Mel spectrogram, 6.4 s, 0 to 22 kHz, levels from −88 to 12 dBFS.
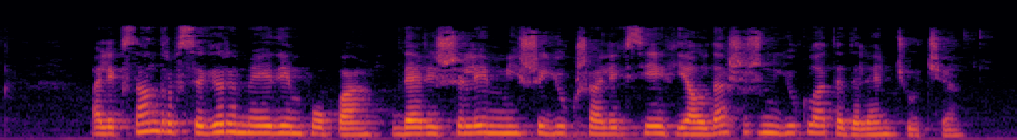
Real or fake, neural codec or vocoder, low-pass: fake; vocoder, 44.1 kHz, 128 mel bands every 256 samples, BigVGAN v2; 9.9 kHz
